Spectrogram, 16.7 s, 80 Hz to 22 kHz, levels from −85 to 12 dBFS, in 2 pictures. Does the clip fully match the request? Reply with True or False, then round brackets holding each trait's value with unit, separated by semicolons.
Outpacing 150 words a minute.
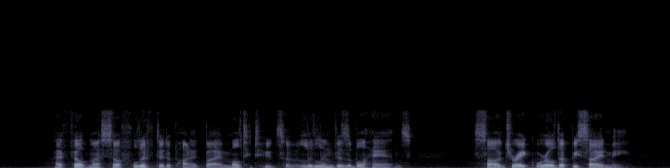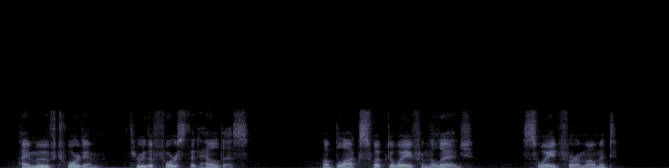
False (140 wpm)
